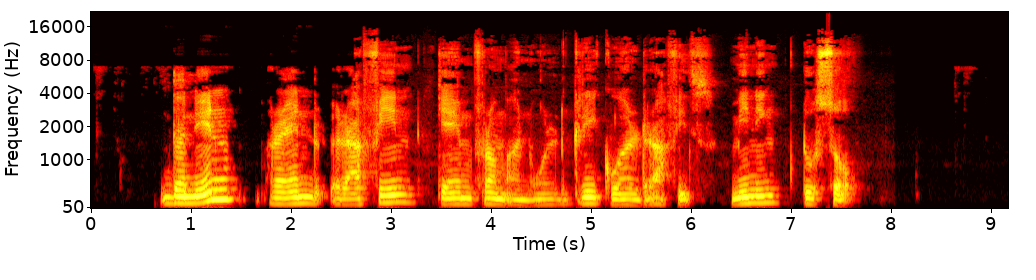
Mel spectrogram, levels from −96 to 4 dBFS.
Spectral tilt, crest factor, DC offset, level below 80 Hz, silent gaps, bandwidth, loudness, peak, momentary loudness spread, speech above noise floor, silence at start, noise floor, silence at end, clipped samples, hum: -3 dB/octave; 22 dB; under 0.1%; -66 dBFS; none; 15.5 kHz; -19 LUFS; 0 dBFS; 14 LU; 53 dB; 0.7 s; -73 dBFS; 1.55 s; under 0.1%; none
